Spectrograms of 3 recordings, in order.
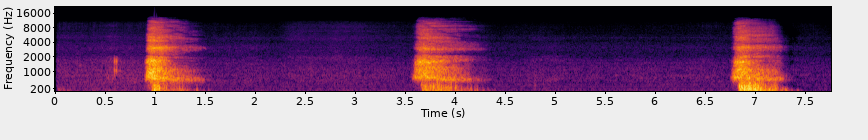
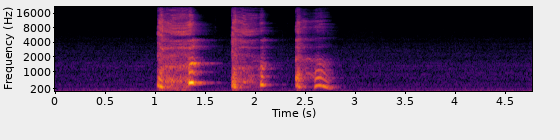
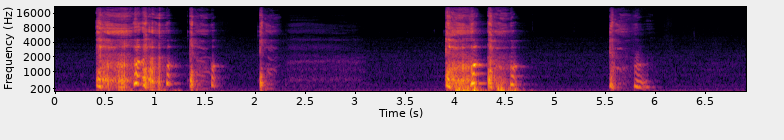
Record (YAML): exhalation_length: 7.8 s
exhalation_amplitude: 29418
exhalation_signal_mean_std_ratio: 0.3
three_cough_length: 4.8 s
three_cough_amplitude: 8176
three_cough_signal_mean_std_ratio: 0.26
cough_length: 6.9 s
cough_amplitude: 17464
cough_signal_mean_std_ratio: 0.36
survey_phase: alpha (2021-03-01 to 2021-08-12)
age: 18-44
gender: Female
wearing_mask: 'No'
symptom_cough_any: true
symptom_new_continuous_cough: true
symptom_fatigue: true
symptom_fever_high_temperature: true
symptom_headache: true
symptom_onset: 3 days
smoker_status: Never smoked
respiratory_condition_asthma: false
respiratory_condition_other: false
recruitment_source: Test and Trace
submission_delay: 1 day
covid_test_result: Positive
covid_test_method: RT-qPCR
covid_ct_value: 26.8
covid_ct_gene: ORF1ab gene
